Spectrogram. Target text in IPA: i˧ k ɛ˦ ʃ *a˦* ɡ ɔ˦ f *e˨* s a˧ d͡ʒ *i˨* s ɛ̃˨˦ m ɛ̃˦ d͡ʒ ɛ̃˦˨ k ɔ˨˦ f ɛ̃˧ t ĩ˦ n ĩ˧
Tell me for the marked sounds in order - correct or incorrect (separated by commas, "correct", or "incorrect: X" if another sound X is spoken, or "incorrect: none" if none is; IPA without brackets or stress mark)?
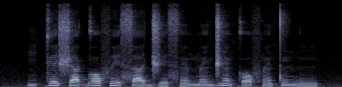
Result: incorrect: a˧, incorrect: e˦˨, incorrect: e˨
